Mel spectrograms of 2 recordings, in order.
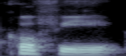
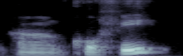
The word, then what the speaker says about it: Kofi: Which in phonetic English is spelled C-U, in most cases, spelled C-U-F-F-E, C-U-F-E-E. And that Kofi refers to the Akan name Kofi.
